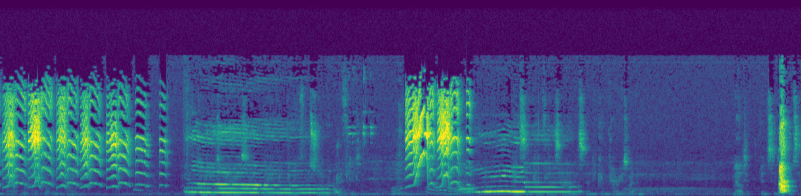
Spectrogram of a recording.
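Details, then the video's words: Pet dog Poppy howling inside a small room: shrill squeaking yips, then a long, level howl of about three seconds, another squealing burst, and a rising, wavering howl that trails off into quiet. "Poppy howling"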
